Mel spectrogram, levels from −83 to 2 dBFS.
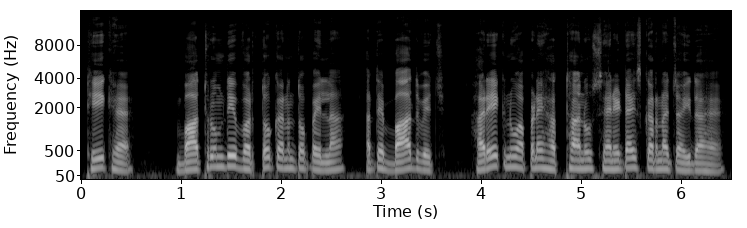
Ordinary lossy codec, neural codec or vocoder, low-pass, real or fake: none; none; 14.4 kHz; real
